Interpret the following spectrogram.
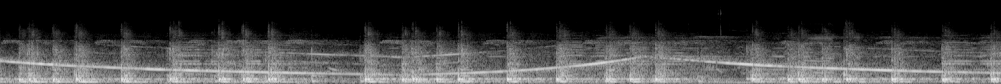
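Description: Drums beaten in a steady rhythm, about three strokes a second, with a siren wailing slowly up and down over them, one full rise and fall about every seven seconds.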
